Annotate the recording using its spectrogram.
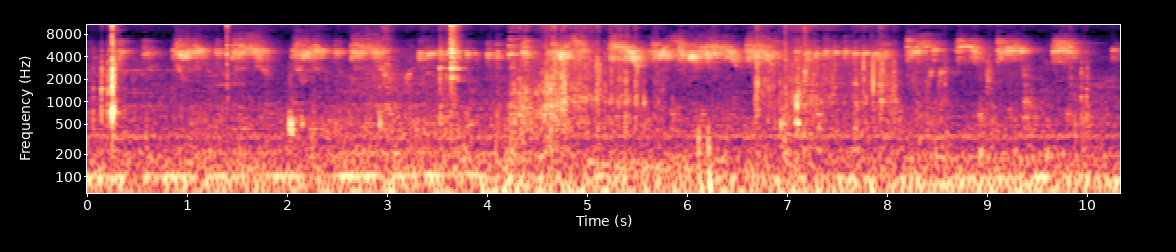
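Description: A few sharp plastic clicks and knocks from a small USB tester and a plug-in adapter being handled, the loudest just after the start and about three and a half seconds in. Birds chirp repeatedly in the background over a faint steady low hum.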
